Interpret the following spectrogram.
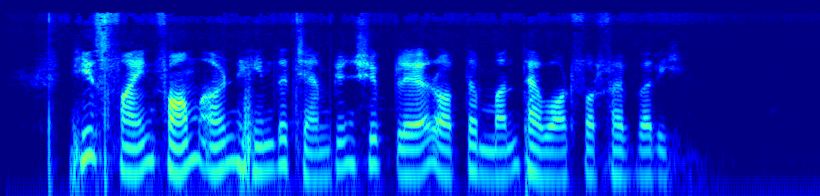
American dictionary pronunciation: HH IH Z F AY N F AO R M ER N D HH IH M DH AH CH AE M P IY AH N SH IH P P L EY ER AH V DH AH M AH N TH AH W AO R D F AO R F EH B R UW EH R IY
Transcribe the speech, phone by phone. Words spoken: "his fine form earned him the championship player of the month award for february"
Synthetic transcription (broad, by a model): HH IH Z F AY N F AO R M ER N D HH IH M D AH CH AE M P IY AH N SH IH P P L EY ER AH V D AH M AH N T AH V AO R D F AO R F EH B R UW R IY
